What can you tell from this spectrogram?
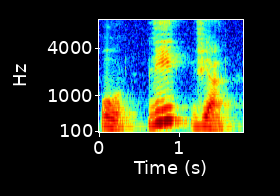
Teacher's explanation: Que é o li, né, gente? O li é a sílaba mais forte.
